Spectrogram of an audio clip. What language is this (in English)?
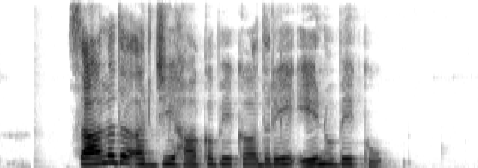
Kannada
